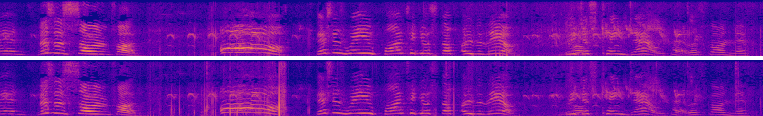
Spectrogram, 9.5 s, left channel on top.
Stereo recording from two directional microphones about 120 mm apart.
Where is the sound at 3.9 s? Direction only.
20° right (ahead or behind).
